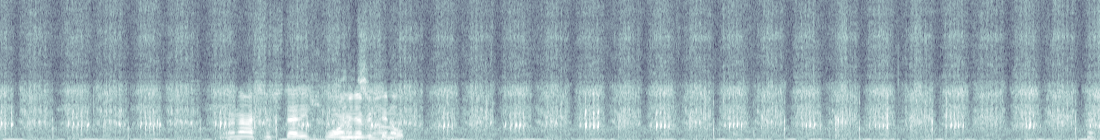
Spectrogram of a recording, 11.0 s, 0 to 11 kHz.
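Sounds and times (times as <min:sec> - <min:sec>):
bow drill spindle squeaking: 0:00.0 - 0:11.0.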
